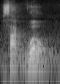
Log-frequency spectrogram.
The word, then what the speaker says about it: saguão: tenho a palavra saguão veja saguão a letra U ela é pronunciada separei a letra u é pronunciada então aqui ó vogal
